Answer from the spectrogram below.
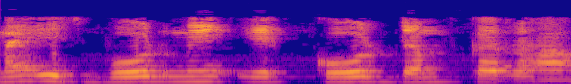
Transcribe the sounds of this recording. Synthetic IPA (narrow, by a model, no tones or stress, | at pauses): mɛ̃ːɪsboːɾɖmẽeːkːoːʈ̚ɖɐmkɐɾːɐɦaɦũ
